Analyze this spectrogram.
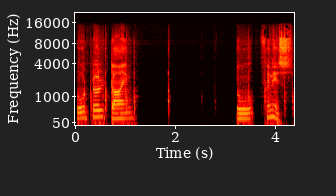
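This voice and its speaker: A man's voice: fairly high pitch, steady tone, very slow, a little hiss or hum, low-quality recording. A man with an Indian accent teaching a maths class, explaining patiently, repeating points and checking in with his students. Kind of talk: online maths lesson.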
